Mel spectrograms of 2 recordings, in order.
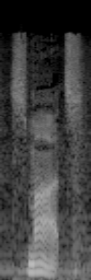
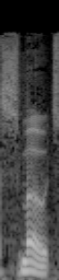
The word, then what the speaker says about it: Smotz: And I have to apologize to Dan Smottz. I've been saying smotes for roughly 5 years now.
